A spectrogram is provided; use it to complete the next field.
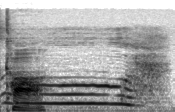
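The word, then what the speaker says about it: Kaa: How do you pronounce him? Ka. It is car. My sinus. You have just made a serious mistake. It is car, right?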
